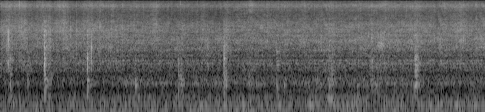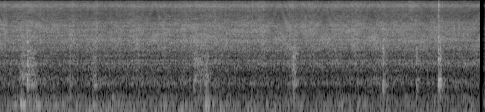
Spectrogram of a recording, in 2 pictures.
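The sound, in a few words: stirring jaggery filling in pan for modak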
